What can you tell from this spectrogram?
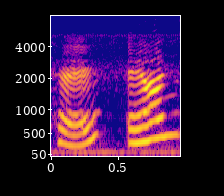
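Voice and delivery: ordinary talk, nothing marked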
